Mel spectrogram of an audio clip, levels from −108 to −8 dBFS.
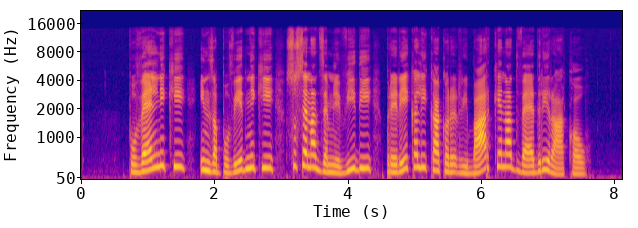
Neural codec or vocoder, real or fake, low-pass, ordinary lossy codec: none; real; 14.4 kHz; none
